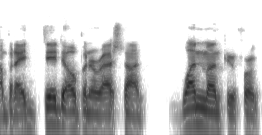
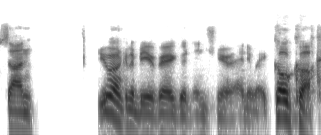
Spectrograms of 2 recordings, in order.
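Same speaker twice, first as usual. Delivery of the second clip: mock flat deadpan delivery. Recalling a father's reaction to a career choice, retelling a deadpan remark. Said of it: "He looks at me, deadpan".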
